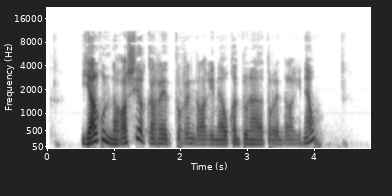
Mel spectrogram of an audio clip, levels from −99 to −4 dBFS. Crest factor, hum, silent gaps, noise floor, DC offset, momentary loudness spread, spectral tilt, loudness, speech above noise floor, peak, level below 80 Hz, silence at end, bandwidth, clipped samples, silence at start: 26 dB; none; none; -63 dBFS; under 0.1%; 15 LU; -6 dB/octave; -26 LUFS; 38 dB; -2 dBFS; -56 dBFS; 0.75 s; 11.5 kHz; under 0.1%; 0.5 s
